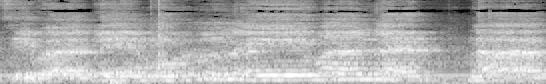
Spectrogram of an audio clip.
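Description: Two male voices singing a Carnatic song together in raga Shanmugapriya, adi tala, holding long melodic notes, with a short breath pause about three seconds in.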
